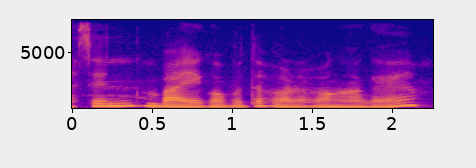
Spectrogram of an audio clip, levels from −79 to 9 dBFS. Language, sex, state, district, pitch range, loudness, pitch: Chakma, female, Tripura, Dhalai, 180-220 Hz, -16 LUFS, 190 Hz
